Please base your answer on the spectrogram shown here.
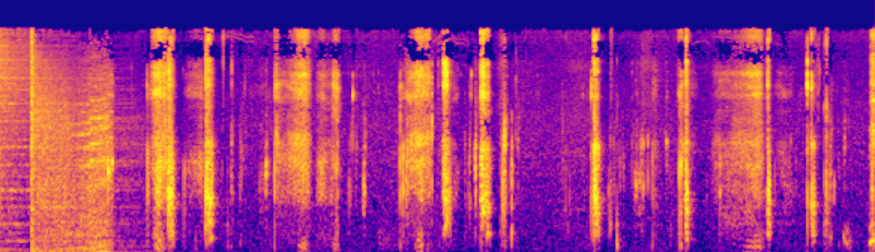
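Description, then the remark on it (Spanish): Baby noises: a longer, louder opening burst, then a scattered string of short sputters, squeaks and breathy little sneeze-like sounds, irregular and fairly loud, with no one talking. “estamos escuchando ruidos de bebés.”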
